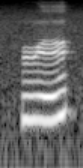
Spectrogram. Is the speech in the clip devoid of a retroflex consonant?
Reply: no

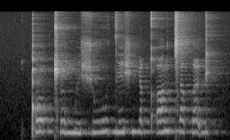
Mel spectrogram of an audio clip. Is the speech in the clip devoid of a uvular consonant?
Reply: no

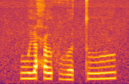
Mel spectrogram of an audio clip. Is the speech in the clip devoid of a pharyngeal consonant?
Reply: no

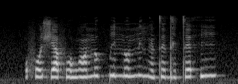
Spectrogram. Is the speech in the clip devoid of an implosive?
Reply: yes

